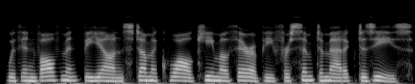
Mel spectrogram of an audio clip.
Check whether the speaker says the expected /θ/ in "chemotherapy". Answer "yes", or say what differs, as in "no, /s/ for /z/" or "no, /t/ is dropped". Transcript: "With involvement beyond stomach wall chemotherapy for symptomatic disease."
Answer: yes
